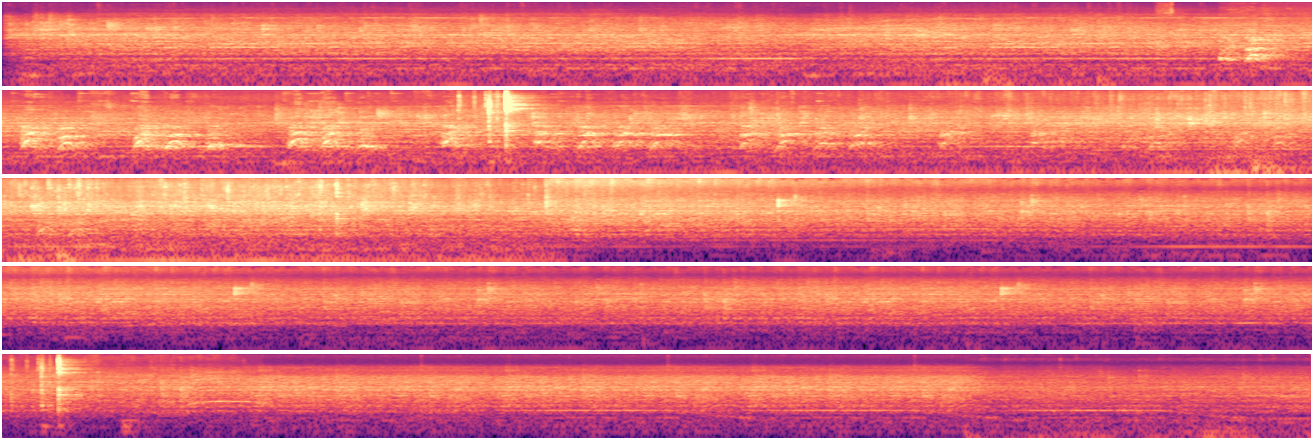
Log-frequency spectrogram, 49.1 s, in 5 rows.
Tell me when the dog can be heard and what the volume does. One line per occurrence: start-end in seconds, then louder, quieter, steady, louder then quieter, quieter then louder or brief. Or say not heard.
8.7-20.3 quieter.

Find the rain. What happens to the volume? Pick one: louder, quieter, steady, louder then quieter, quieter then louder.
louder then quieter.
